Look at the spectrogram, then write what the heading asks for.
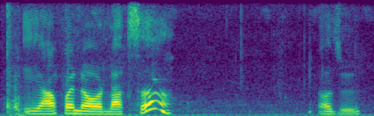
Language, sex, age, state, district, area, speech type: Nepali, female, 45-60, West Bengal, Kalimpong, rural, spontaneous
